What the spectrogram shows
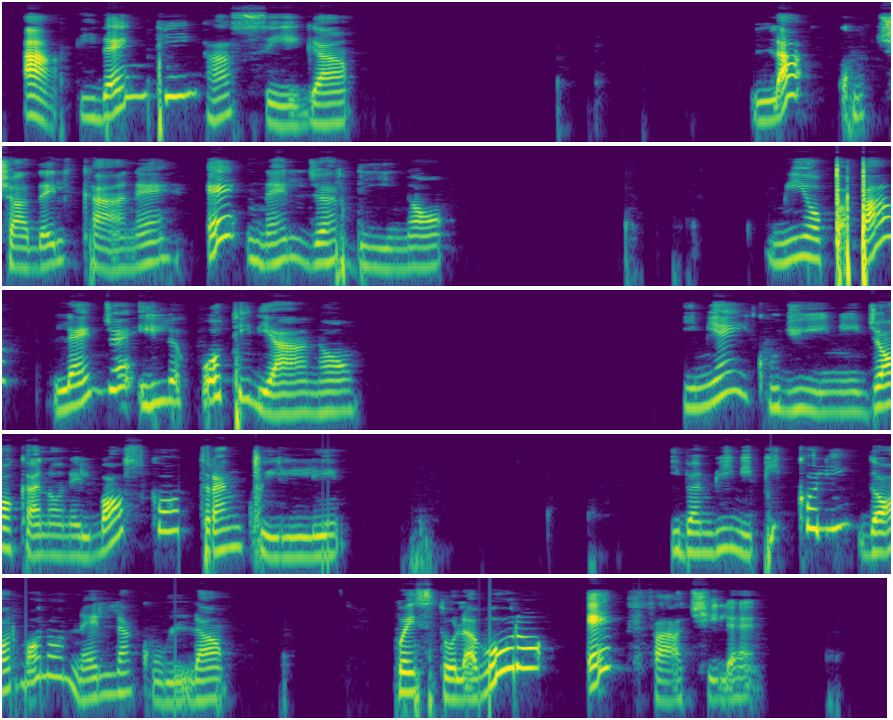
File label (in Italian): DETTATO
